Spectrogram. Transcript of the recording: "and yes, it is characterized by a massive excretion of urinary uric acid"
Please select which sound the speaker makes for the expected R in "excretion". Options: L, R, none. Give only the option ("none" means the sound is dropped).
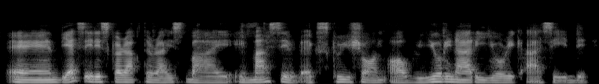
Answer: R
